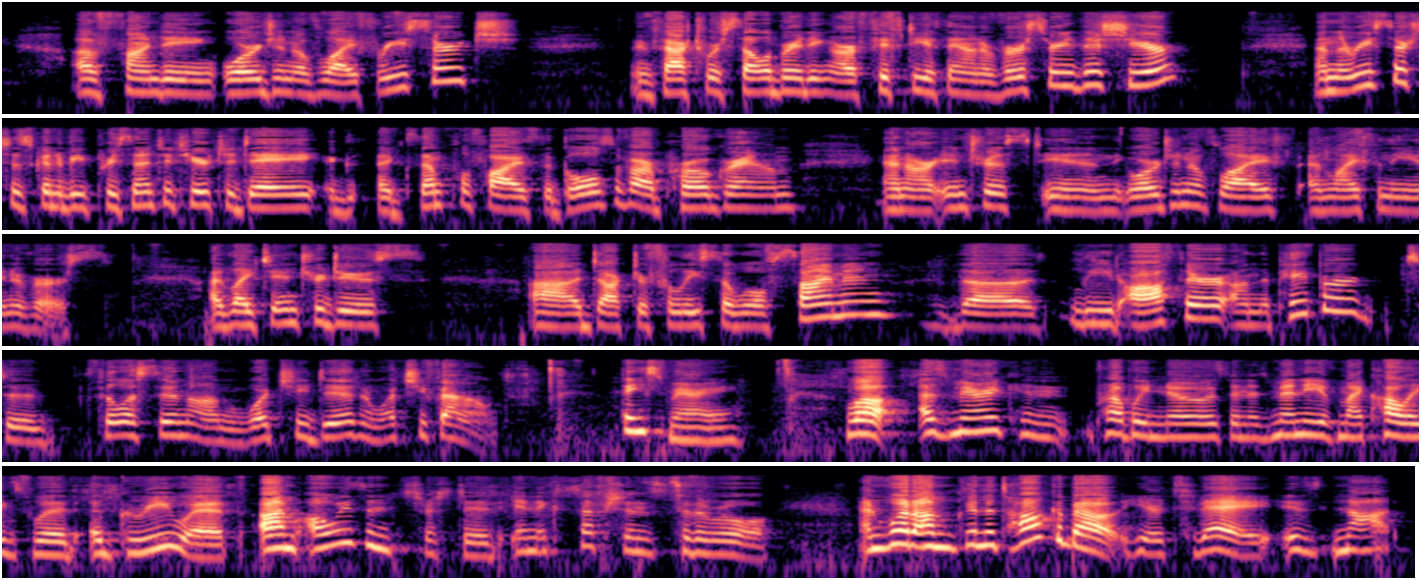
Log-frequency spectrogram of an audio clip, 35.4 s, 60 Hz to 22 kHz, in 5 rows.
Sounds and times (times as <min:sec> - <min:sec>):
Speech: 0:00.4 - 0:02.6, 0:03.2 - 0:05.9, 0:06.6 - 0:35.4.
